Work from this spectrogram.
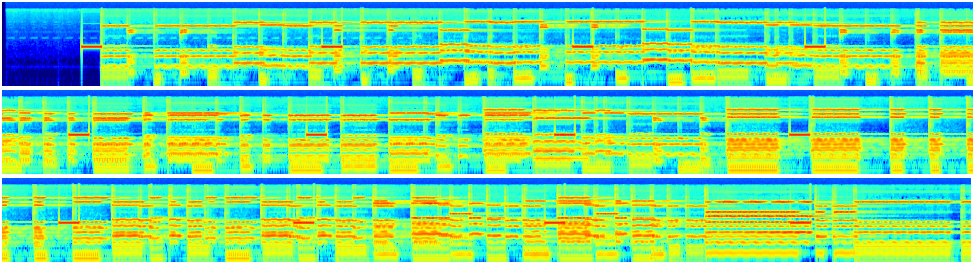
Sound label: baseball Music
